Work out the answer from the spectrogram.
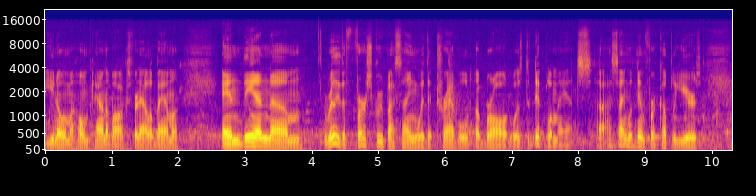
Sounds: speech

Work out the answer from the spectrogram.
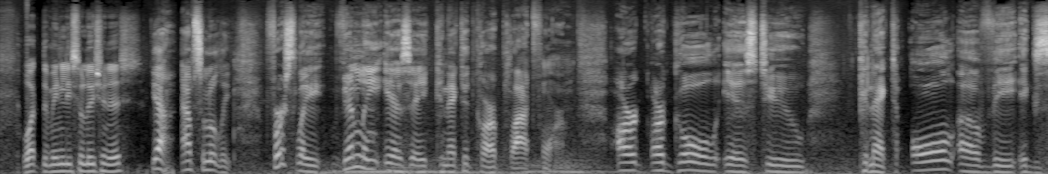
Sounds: speech

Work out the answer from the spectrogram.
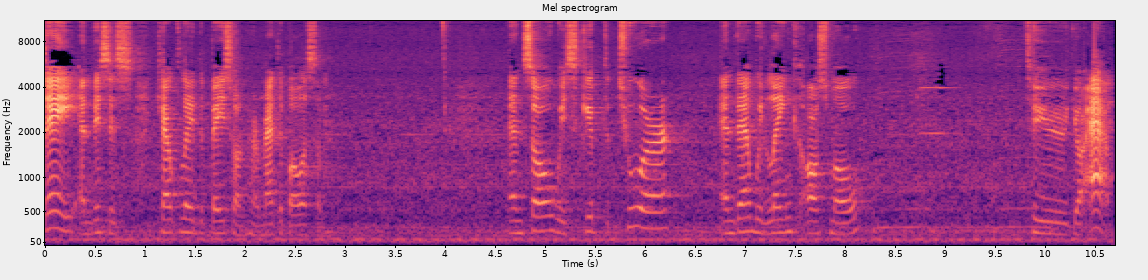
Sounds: speech

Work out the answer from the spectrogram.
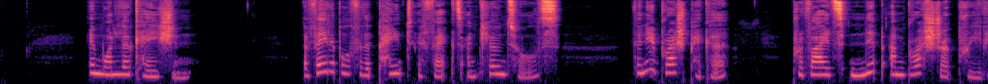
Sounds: speech

